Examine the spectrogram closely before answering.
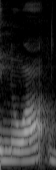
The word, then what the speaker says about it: noix: Des noix, le X ne se lit pas. Ça, c'est le son OA. OI se lit OA. Des noix.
